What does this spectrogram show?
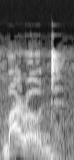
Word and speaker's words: borrowed: Passado regular, ED no final, eu coloquei só um D para vocês fazer a pronúncia só de um D. Borrowed. Para naquele D, borrowed.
